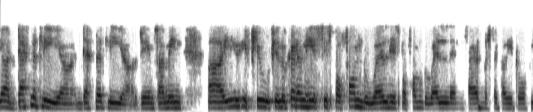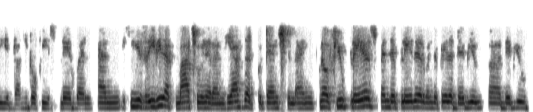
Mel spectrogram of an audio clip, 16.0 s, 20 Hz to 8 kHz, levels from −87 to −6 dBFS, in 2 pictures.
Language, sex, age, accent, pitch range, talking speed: English, male, 20-39, Indian, 135-160 Hz, 235 wpm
